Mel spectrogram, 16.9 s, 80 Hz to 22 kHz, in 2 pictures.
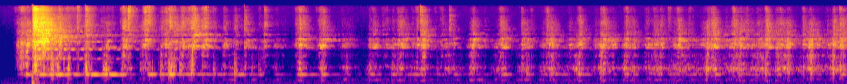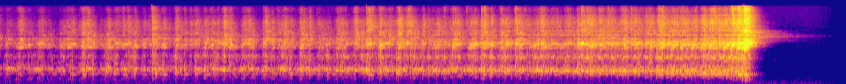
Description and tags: Small metal lid spins around on floor. Every crash of junk needs this at the end. Recorded with ECM-99 to Extigy sound card. Needed some elements for a guy crashing into some junk. Accidentally had phonograph potted up on mixer - 60 cycle hum and hiss may be present. Used noise reduction to reduce some of this.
